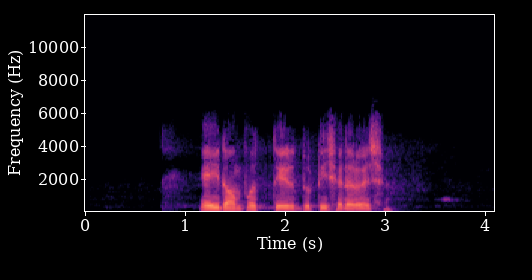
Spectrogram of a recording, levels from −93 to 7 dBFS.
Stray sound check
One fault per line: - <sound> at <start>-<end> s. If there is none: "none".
none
